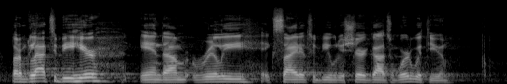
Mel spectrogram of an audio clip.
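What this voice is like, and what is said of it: Sounds slightly unwell. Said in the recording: “I sound a little different, because I am a little bit under the weather”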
